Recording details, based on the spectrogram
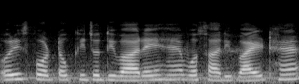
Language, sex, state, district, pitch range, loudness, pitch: Hindi, female, Haryana, Rohtak, 190-220 Hz, -16 LUFS, 210 Hz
